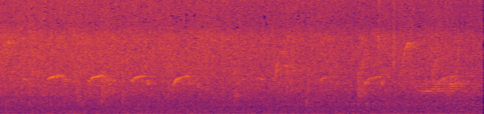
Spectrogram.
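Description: Birds giving a series of short chirps over a steady outdoor background hiss.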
